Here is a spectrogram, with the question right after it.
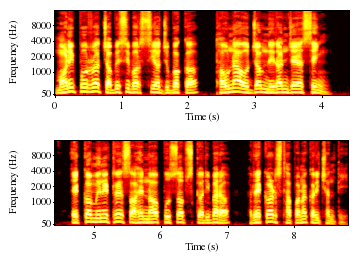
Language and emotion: Odia, neutral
